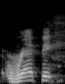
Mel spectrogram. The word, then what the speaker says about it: Repik: Now, I think it'd be really cool if we saw some Repik T-shirts out there that said "Repik is epic."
